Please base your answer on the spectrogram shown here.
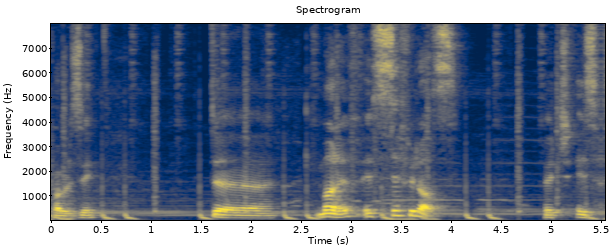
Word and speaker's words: Sephiroth: As you can probably see, the motif is sephiroth, which is how you pronounce it, okay? And I was in Japan and I learned that you pronounce it sephiroth and not sephiroth and not just sephiroth, which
